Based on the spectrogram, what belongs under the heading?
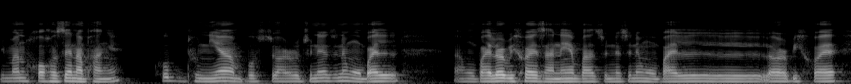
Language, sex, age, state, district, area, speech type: Assamese, male, 18-30, Assam, Biswanath, rural, spontaneous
